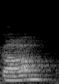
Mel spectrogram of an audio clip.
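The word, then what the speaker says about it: calm: यहाँ पर देखिए एम से पहले यदि एल आता है साइलेंट रहेगा। इसको पढ़ेंगे क्या? काम, वाम, पाम, क्योंकि एल के पहले एम के पहले एल आ रहा है, एम के पहले एल आ रहा है, ये पढ़ा जाएगा। लेकिन अगर इसे हम एल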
